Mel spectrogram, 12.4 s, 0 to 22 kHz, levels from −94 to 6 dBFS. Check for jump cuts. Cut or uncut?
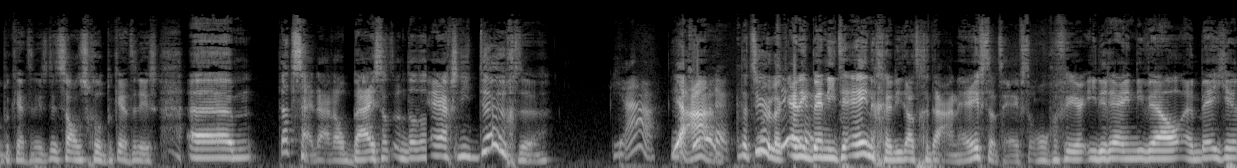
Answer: cut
